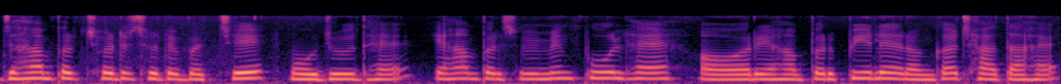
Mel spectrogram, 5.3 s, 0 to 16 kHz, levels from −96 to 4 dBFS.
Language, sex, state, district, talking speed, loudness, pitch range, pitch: Hindi, female, Bihar, Darbhanga, 215 wpm, -24 LUFS, 220-250 Hz, 240 Hz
